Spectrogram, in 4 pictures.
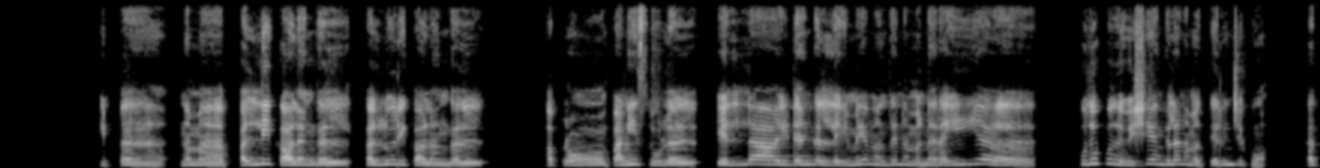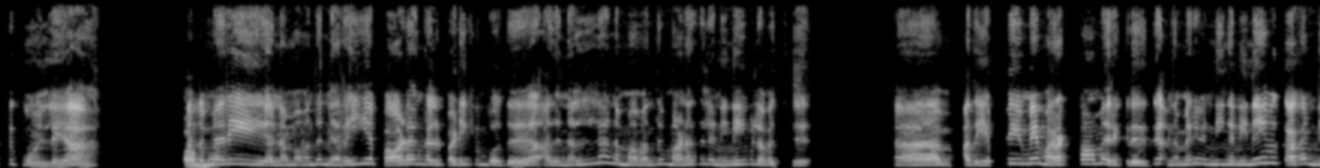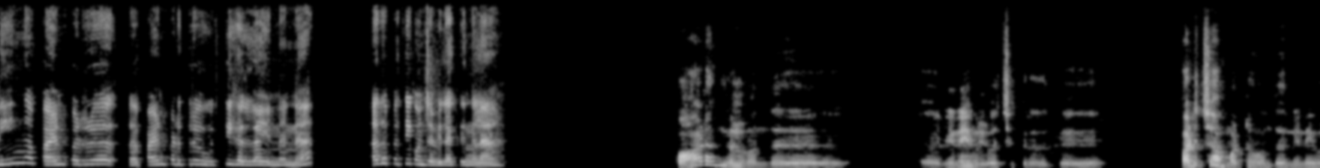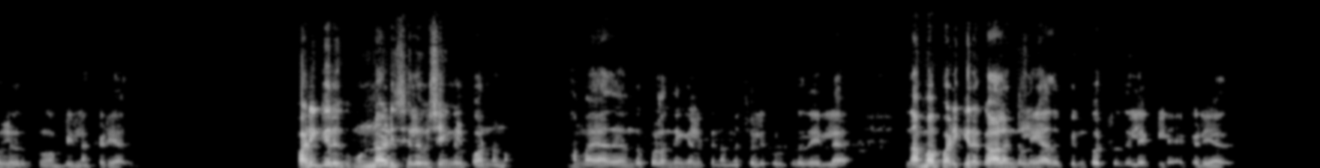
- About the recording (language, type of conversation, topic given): Tamil, podcast, பாடங்களை நன்றாக நினைவில் வைப்பது எப்படி?
- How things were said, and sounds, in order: drawn out: "வந்து"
